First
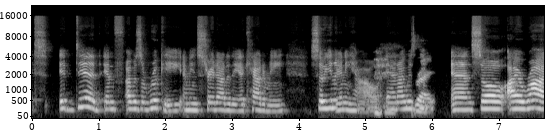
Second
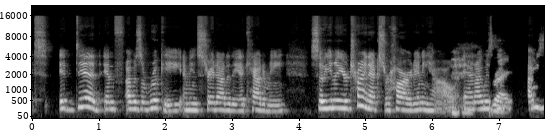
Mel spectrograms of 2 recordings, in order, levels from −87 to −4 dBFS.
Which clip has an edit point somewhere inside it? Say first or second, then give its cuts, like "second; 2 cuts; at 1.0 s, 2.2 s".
first; 2 cuts; at 4.5 s, 6.2 s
